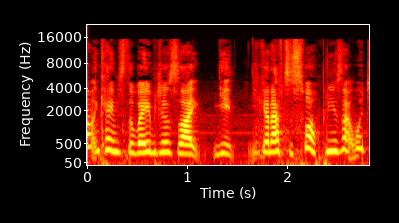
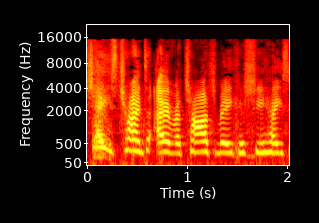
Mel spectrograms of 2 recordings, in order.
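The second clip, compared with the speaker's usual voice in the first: ordinary talk, nothing marked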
